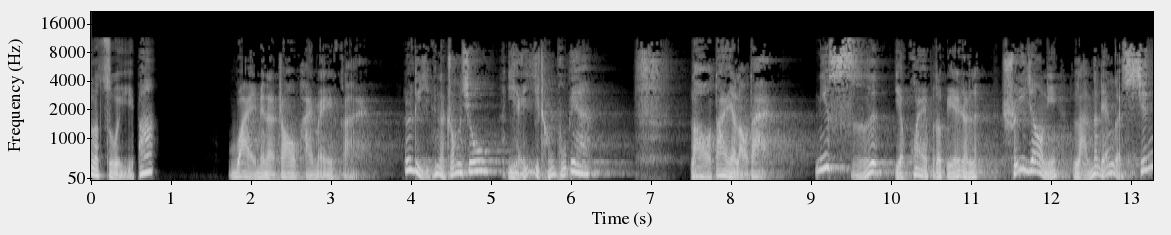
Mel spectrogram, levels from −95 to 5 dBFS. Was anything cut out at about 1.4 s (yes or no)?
no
